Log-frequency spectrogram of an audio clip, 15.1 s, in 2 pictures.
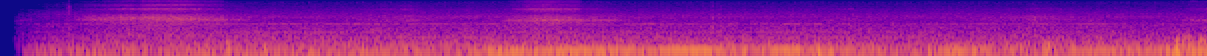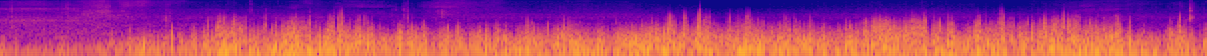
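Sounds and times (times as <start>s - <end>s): distant freight train rumble: 0.1s - 15.0s
wind on microphone: 2.4s - 15.0s.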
